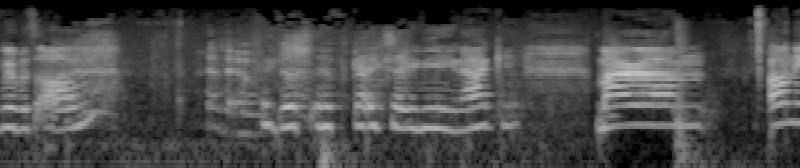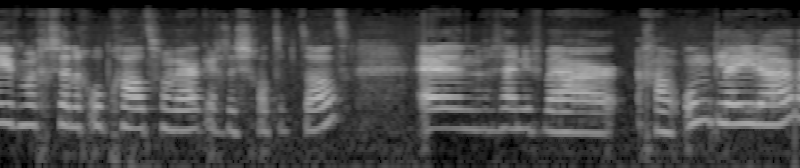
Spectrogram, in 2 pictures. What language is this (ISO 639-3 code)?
nld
